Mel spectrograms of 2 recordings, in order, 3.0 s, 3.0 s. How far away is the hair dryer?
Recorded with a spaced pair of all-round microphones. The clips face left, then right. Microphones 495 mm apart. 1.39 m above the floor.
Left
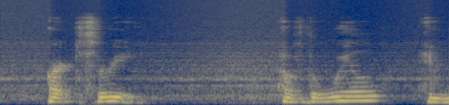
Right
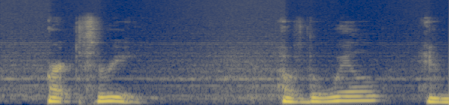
I don't hear a hair dryer.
